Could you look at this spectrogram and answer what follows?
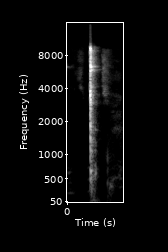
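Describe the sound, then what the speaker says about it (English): A framing hammer strikes greenhouse end wall framing twice, two sharp, close, loud whacks about half a second apart, with faint low voice sounds between them. "I've just been using a framing hammer"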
